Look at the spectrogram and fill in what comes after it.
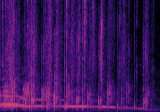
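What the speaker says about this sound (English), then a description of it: "A round of applause to my beautiful wife" Audience at a couples game show claps for the host's wife, a brisk run of uneven hand claps with a sustained whistle-like tone gliding downward over the applause.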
